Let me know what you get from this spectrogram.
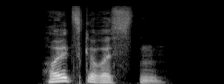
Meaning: dative plural of Holzgerüst
- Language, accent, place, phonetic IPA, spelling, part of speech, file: German, Germany, Berlin, [ˈhɔlt͡sɡəˌʁʏstn̩], Holzgerüsten, noun, De-Holzgerüsten.ogg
